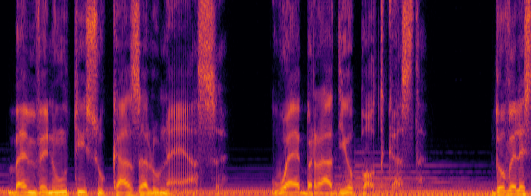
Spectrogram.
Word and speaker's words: Luneas: Cerchiamo di pronunciarlo bene, Luneas. – Esatto, Luneas.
